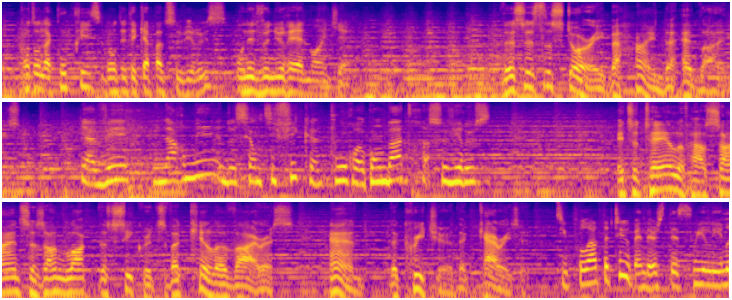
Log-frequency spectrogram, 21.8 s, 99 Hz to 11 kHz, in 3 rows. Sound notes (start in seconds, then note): 0.3 man speaks in foreign language; 8.2 woman speaks in foreign language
